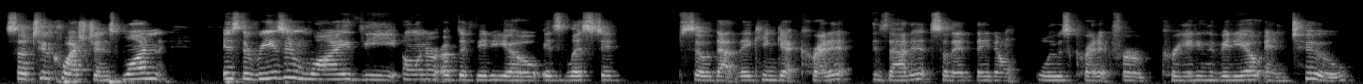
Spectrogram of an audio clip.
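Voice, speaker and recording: A woman's voice: mid-range voice, fairly even intonation, slow, bright, forceful tone, poor audio. A woman in an online group meeting asking a speaker direct questions.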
